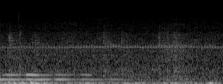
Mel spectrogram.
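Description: A singer's held note at the end of a sung line, trailing off about a second in, then a quiet pause in the song. A faint, steady high-pitched tone sounds throughout.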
